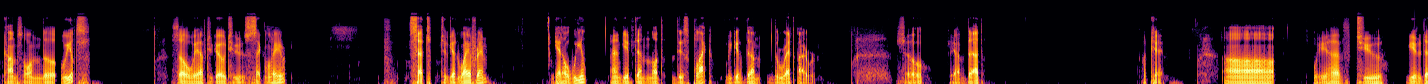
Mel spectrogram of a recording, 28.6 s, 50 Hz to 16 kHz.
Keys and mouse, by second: 1.1-3.4 right drag, 3.5-5.2 middle drag, 5.2-7.1 drag, 9.5 z, 10.9 click, 14.5-16.5 drag, 17.7-19.5 drag, 24.6 Tab, 26.2 u, 27.5 Tab.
